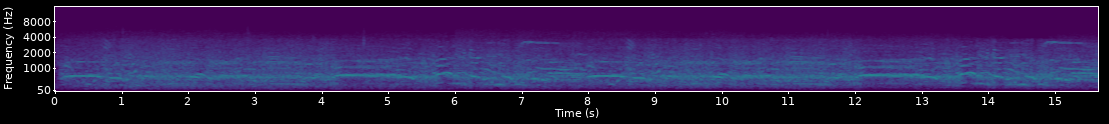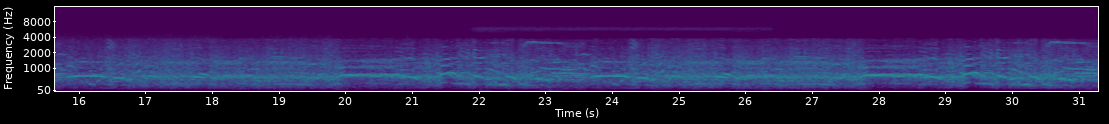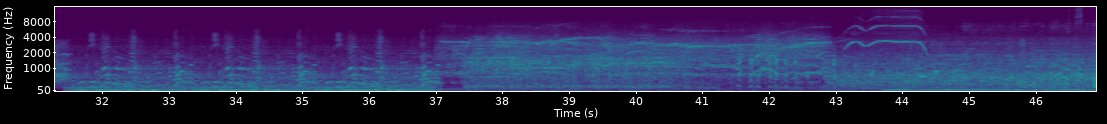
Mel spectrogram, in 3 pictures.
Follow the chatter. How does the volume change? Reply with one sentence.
The volume of the chatter goes up.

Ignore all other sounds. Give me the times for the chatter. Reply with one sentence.
The chatter can be heard from 0.0 to 46.8 s.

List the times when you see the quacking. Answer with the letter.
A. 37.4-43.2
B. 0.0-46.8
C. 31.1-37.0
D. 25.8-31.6
A.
